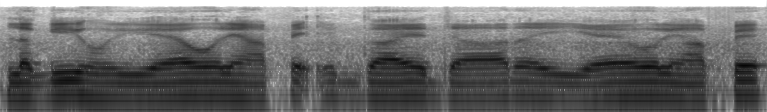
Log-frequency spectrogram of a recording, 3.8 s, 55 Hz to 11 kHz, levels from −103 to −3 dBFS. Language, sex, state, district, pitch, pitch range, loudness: Hindi, male, Haryana, Charkhi Dadri, 110 Hz, 110-115 Hz, -16 LUFS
